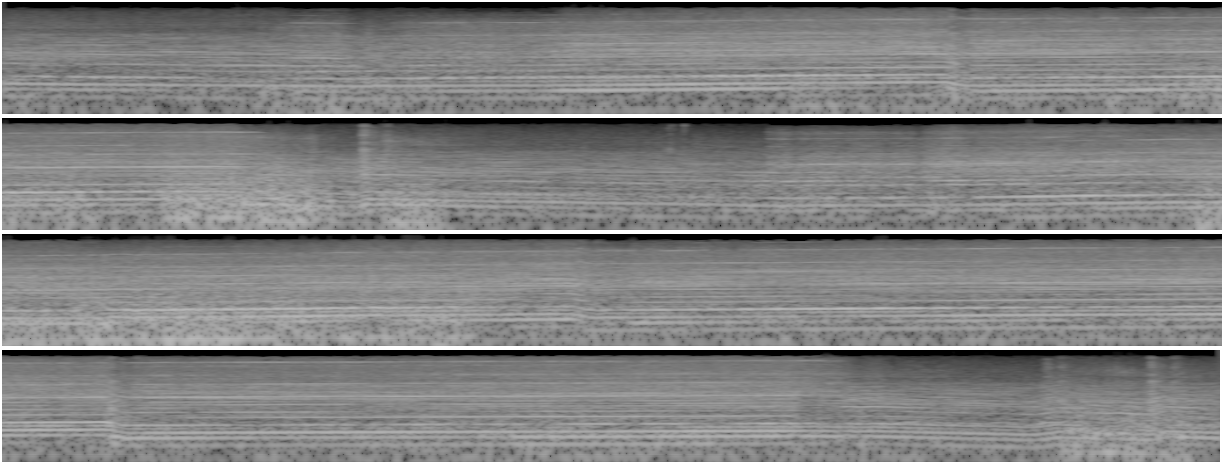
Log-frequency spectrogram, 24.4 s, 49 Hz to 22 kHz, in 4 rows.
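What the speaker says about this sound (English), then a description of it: "just to hear the sweet sound of this 992 Porsche Cup car" A Porsche 992 Cup race car engine screams onboard at the Sachsenring, revving high through the gears with sharp downshifts and rises in pitch, loud and continuous with no talking.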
